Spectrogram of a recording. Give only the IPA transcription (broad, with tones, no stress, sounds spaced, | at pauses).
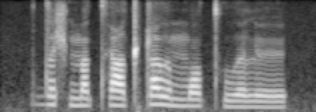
dˤ ə˦˨ ʃ m a˧ t̪ʰ ɪː˧ tˤ ʈ u˦˨ ə̯ m ɔ˧ t̪ʰ u˧ ə̯ l ø˧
